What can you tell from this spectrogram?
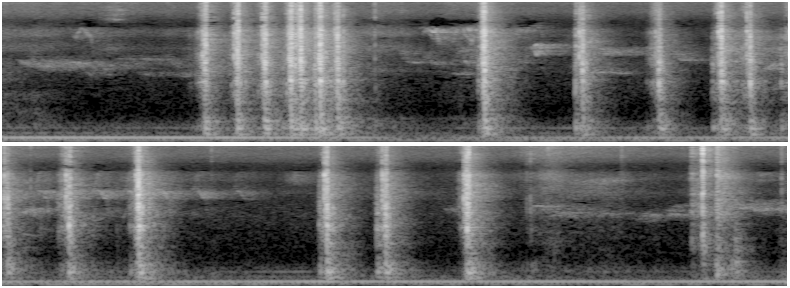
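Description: Rotary channel selector of a Zenith colour TV being turned by hand, clicking through its detents: a quick run of clicks about a second in, then single and paired clicks, over a steady low hum.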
